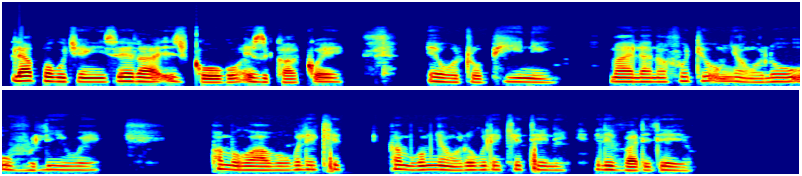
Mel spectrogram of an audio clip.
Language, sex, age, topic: North Ndebele, male, 18-24, education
